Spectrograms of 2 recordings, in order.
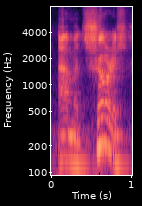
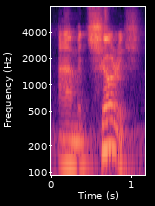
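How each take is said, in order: The two takes are said the same way.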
